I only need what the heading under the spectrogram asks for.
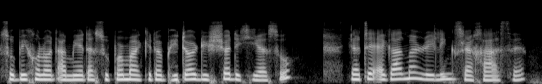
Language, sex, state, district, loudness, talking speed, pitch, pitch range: Assamese, female, Assam, Sonitpur, -14 LUFS, 155 wpm, 225 Hz, 215-235 Hz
